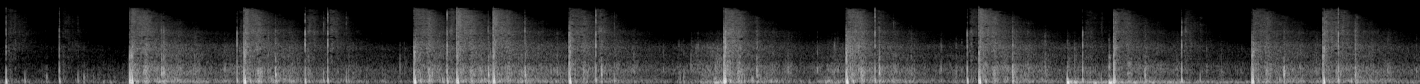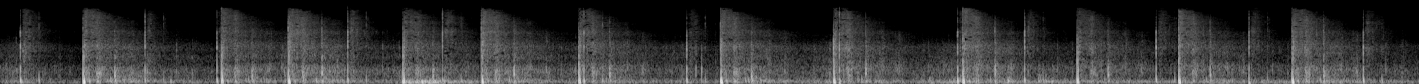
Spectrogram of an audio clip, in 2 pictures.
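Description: Fireworks going off in a long, irregular string of sharp bangs, roughly one to two a second, each one echoing as it dies away.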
